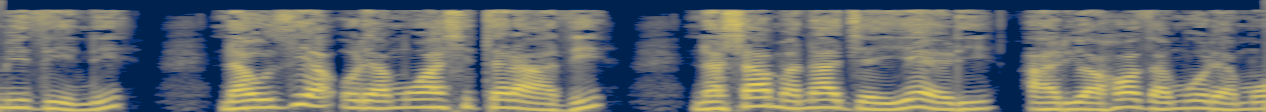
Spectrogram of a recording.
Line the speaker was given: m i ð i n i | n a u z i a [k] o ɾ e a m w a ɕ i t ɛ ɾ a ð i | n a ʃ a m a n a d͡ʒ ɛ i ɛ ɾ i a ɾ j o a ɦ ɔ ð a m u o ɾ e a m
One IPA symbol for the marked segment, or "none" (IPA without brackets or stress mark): ʔ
